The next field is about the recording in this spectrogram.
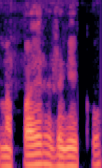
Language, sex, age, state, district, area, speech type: Santali, male, 45-60, Odisha, Mayurbhanj, rural, spontaneous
